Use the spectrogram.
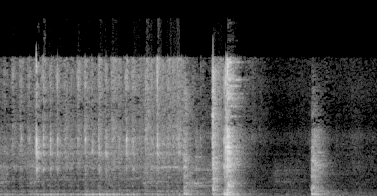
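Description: A domestic sewing machine stitching a child's dress runs in a short burst, followed by a few sharp handling clatters and knocks, close and fairly quiet.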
